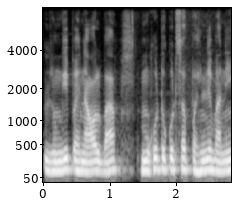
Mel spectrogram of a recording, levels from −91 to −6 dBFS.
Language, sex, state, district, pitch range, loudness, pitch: Bhojpuri, male, Bihar, Muzaffarpur, 125-140 Hz, -13 LUFS, 130 Hz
